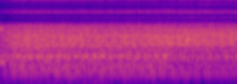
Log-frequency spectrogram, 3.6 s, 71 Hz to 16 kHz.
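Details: Mercedes W115 not started in three years, run dry and given fresh petrol, idling cold with a known blown exhaust and an alternator not charging (a loose alternator wire was found). Idle is uneven, wavering and labouring; rough idle, cause not yet found.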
